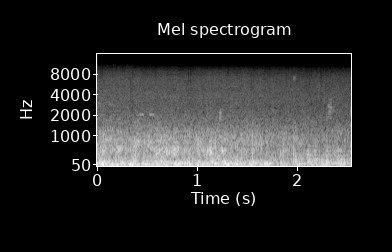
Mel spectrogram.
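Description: Minecraft thunder rumbles as a loud, continuous low roar with a rain-like hiss, steady throughout with no talking over it.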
